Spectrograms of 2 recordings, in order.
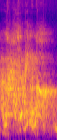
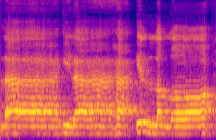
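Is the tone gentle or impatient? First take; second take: impatient; gentle. First: It is said harshly and impatiently. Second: It is said slowly and gently.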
